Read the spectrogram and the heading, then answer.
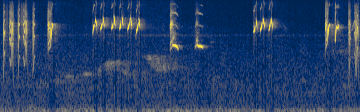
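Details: Common iora song played to coax other birds into singing: rapid trills of high chirps, a brief lower whistled slur, then more quick high chirp bursts.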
